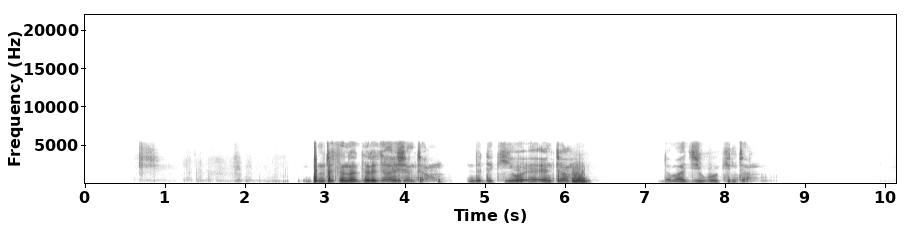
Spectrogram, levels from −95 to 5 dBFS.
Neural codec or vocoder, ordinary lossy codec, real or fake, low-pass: vocoder, 44.1 kHz, 128 mel bands every 512 samples, BigVGAN v2; none; fake; 5.4 kHz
